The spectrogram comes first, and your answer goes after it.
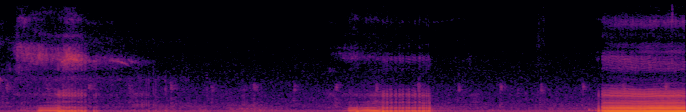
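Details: Max, a pet Golden Retriever lying on a couch at night while his ear is scratched, makes three drawn-out moaning, snore-like groans with a rough low buzz, each about a second long, the last loudest, separated by quiet indoor stretches.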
